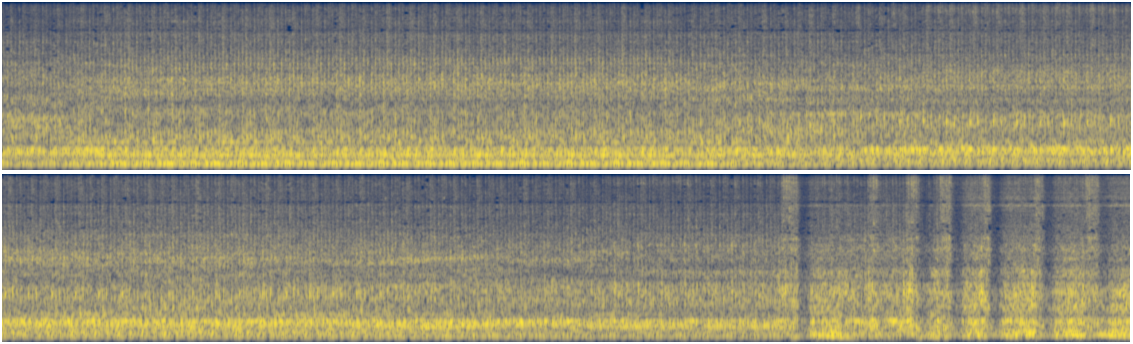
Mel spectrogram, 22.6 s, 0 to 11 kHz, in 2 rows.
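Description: A Mitsubishi 6D14 diesel engine runs steadily and loudly on test for the whole stretch, with a dense, continuous mechanical roar; a series of sharp knocks or clanks breaks in near the end.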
